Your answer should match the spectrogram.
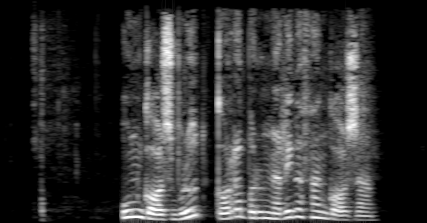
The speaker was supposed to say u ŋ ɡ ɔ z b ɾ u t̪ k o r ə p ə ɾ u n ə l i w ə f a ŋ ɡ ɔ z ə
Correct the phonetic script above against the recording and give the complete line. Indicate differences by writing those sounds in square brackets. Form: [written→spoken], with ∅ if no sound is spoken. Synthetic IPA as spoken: u ŋ ɡ ɔ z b ɾ u t̪ k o r ə p ə ɾ u n ə [l→r] i [w→β] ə f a ŋ ɡ ɔ z ə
